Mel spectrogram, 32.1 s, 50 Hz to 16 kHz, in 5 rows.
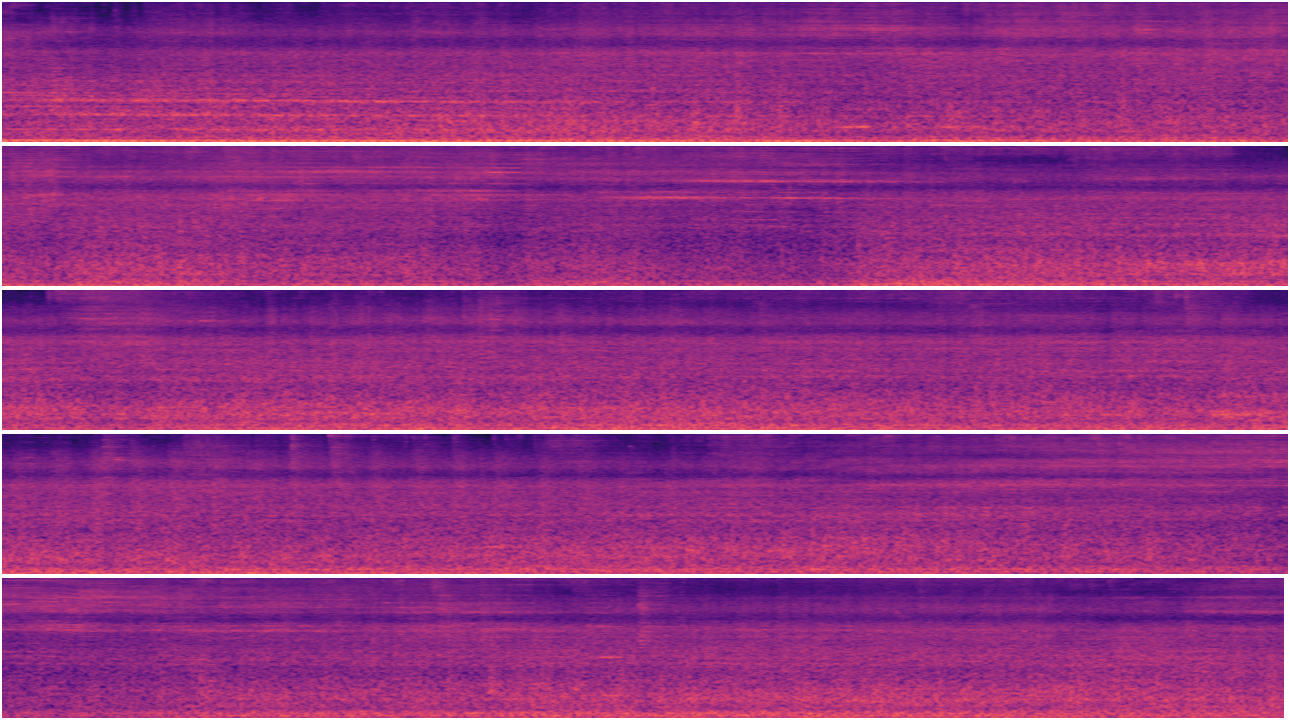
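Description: A CSX ES44AH diesel-electric locomotive passes close, its engine's low drone fading over the first few seconds. A long freight train of covered hoppers and coil cars follows, rolling by with a steady loud rumble of wheels on rail and brief high-pitched wheel squeals about a third of the way through.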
